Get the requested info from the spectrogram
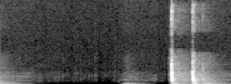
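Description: A few short knocks or taps close to the microphone: one at the start, a soft dull one partway through, then two sharp ones in quick succession near the end.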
